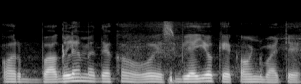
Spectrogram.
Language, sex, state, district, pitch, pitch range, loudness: Bhojpuri, male, Uttar Pradesh, Deoria, 125 Hz, 115-130 Hz, -16 LUFS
